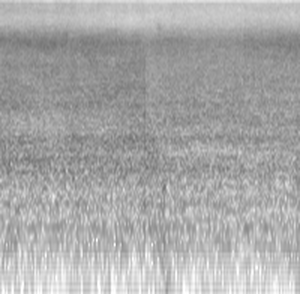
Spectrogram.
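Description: Chicken and stir-fry vegetables sizzling steadily in butter ghee in a wok, an even hiss as the vegetables give off their water.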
